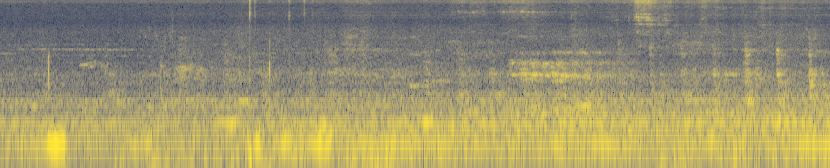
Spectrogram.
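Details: Elevator at Nathan Hale Gardens, noisy while moving: a constant low hum with scattered knocks and rattles throughout travel; cause unclear.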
